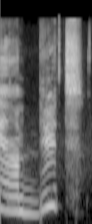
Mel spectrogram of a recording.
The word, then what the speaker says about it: but: Donc, j'ai un but, j'ai un objectif. D'accord ? Donc, j'ai un but, j'ai un objectif. Moi, je prononce le T, un but.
